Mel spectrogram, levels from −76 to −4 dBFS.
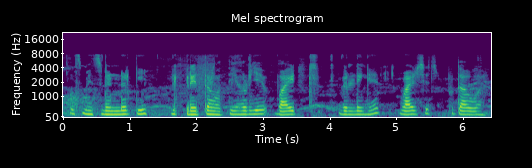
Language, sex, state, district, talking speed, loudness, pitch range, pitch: Hindi, male, Uttar Pradesh, Lalitpur, 150 wpm, -19 LUFS, 160-185 Hz, 170 Hz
